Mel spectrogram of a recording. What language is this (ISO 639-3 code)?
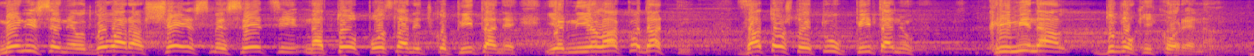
srp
